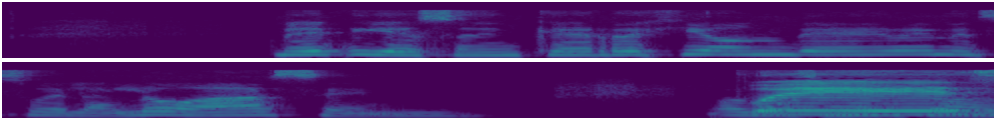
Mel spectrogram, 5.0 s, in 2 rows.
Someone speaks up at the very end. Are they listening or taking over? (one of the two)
taking over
